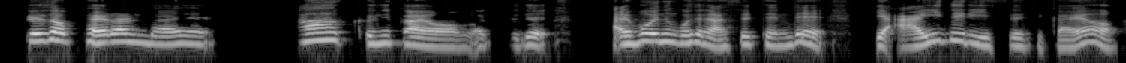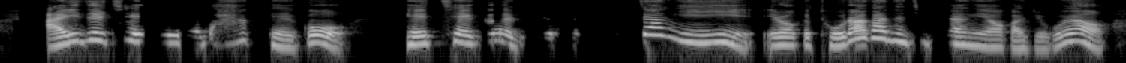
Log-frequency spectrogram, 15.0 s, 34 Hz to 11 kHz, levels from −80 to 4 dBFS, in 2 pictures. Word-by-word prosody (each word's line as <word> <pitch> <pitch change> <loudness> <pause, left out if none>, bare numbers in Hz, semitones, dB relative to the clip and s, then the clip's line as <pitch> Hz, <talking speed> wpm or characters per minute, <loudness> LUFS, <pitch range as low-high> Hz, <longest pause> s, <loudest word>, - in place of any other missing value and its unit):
그래서 260 +1 +7
베란다에 215 -4 +4 0.6
아 275 +4 +5
그니까요. 185 -9 +1
막 160 - -8
그게 175 +7 -3 0.4
잘 205 - +5
보이는 255 +1 +4
곳에 220 +1 0
놨을 190 +2 -1
텐데 185 +4 -2 0.3
이 175 - +1
아이들이 220 - 0
있으니까요. 170 +5 -3 0.4
아이들 255 +8 +2
책으로 245 -5 -3 0.2
막 210 +9 -12
대고 180 +7 0 0.4
제 195 +1 +3
책은 220 -3 -2
이렇게 215 - -5 0.7
책장이 245 - 0
이렇게 180 -1 -3
돌아가는 245 - +2
책장이어 195 -8 -4
가지고요. 135 - -2
210 Hz, 270 characters per minute, -25 LUFS, 175-250 Hz, 0.7 s, 그래서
